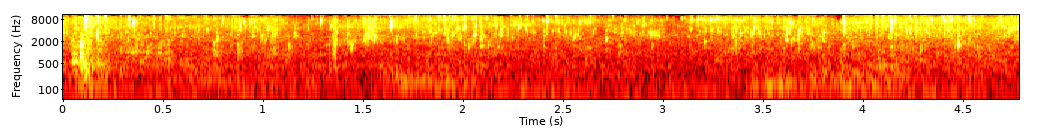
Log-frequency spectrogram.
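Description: Water from a hose's gentle, open stream pouring over a car's coated paint and trickling off the panels: a sheeting rinse that carries most of the water off the hydrophobic coating before drying.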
